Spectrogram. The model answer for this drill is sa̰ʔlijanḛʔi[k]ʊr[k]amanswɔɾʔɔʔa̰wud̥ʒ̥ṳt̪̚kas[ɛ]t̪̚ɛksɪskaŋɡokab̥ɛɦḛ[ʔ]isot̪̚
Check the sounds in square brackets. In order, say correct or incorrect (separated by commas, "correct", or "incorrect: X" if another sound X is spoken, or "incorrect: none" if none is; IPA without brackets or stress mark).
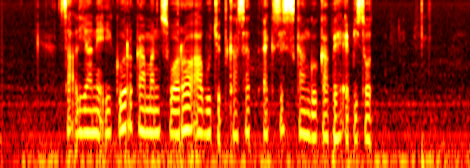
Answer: correct, correct, correct, incorrect: p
